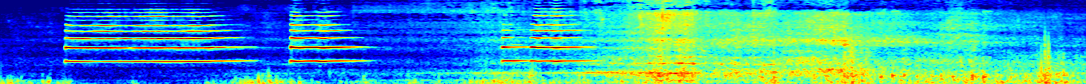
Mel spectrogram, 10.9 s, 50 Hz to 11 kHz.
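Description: Class 441 electric locomotive sounding its horn three times as it approaches: a long blast, a short one, then a blast of about a second. This is followed by the running noise and wheel clatter of the locomotive and its passenger coaches passing close by.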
